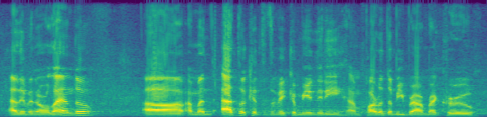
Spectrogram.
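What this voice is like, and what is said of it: Costa Rican accent. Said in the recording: “I'm a Costa Rican. That's the accent you're hearing.”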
